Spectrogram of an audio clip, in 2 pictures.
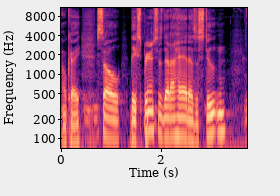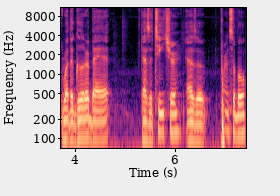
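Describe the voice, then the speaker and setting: Noticeable background noise sits behind a man speaking. He has an American accent and ordinary pitch variation. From US Midwest, Cincinnati, Ohio. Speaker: author and education consultant. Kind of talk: radio interview.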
